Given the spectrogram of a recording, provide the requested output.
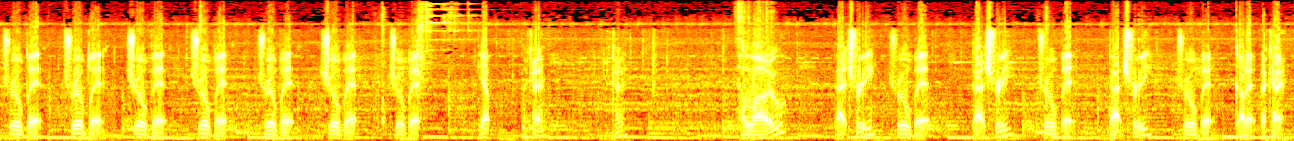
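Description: A man's voice: deep voice, sing-song, a little slow. A young man streaming a game, panicking, swearing and repeating words as he plays. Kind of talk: live gameplay commentary. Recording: game music behind voice.

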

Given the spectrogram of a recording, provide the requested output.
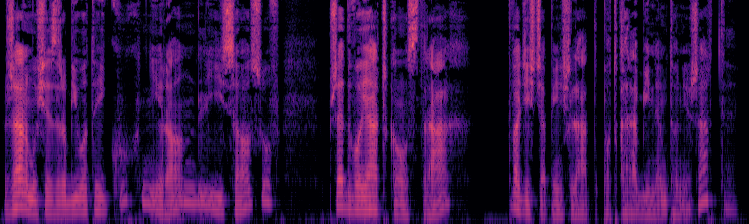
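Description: A man voicing a proud young lady of the manor, calm, witty and unafraid, in an audiobook. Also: medium pitch, unhurried, creaky, no echo, studio quality, voice pushed up, heavily acted. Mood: storytelling lively. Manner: cool, ironic, unafraid.

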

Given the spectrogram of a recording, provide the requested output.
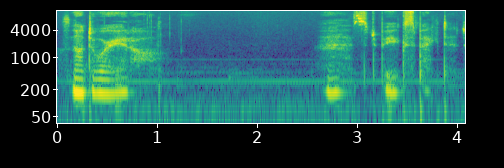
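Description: In a soft-spoken ASMR role-play close to the microphone, a young woman plays a kindly, protective fantasy warrior, sounding gentle, whispery, folksy and reassuring. Her voice is lowish, with a completely flat delivery and measured pace.

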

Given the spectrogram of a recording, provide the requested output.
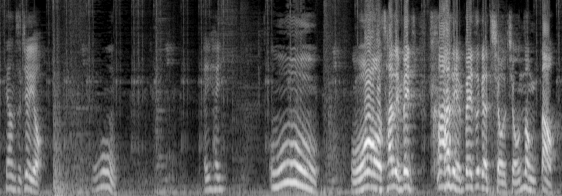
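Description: A man streaming a puzzle game live, chatty and excitable, laughing often and making little sound-effect noises as he plays. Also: high voice, a little hiss or hum. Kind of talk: live gameplay commentary.

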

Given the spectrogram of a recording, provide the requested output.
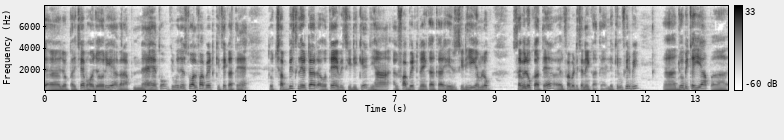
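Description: A man hosting a spoken language lesson, explaining briskly and reading word lists slowly and deliberately. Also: a little high. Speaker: English teacher and channel host.

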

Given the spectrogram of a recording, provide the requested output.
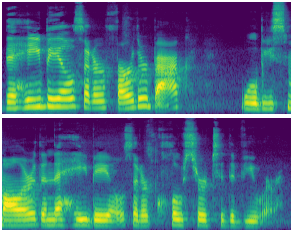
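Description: Calm, low-voiced woman teaching drawing. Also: moderate pace. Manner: calm step-by-step instruction. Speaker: art teacher. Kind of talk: drawing lesson voice-over.

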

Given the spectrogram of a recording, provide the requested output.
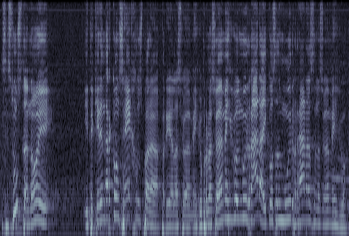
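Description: Racing along in a high, bright, forceful voice with lively intonation, this young Monterrey comic has a northern Mexican accent, and a little hiss or hum sits in the recording. His stand-up is foul-mouthed and story-driven, full of impersonated voices.

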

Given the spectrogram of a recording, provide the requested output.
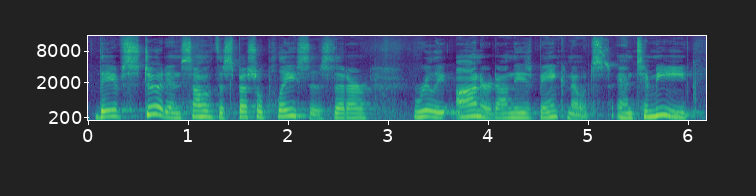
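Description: A woman's voice: medium pitch, measured pace, a little mellow. A middle-aged woman hosting a currency collecting show, giving careful scripted educational narration.

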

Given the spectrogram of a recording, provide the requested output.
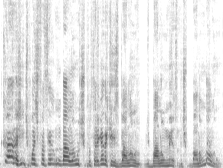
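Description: A man's voice: high-pitched, expressive, very fast, a bit bright, dry recording. A man hosting a casual gaming stream, teasing and crude, laughing often. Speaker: streamer host.

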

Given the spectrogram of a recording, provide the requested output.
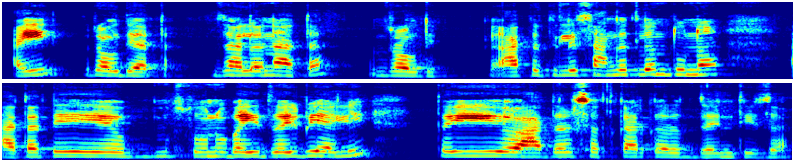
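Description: A voice actor playing a grown man in a cartoon, a son and husband caught between his mother and his wife, who tries to calm things down. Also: medium pitch, normal speed, highs cut off, lightly acted. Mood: placating. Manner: placating, calming. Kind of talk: cartoon voice acting.

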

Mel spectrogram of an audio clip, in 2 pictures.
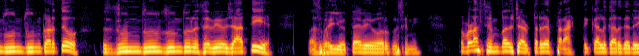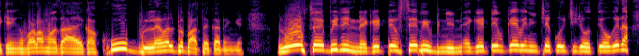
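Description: A male physics teacher rallies his students in an upbeat coaching talk. His voice sits fairly high, and he fills his explanations with playful sound effects and slang. The sound is dry and close, with little room around it. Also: warm tone, no echo. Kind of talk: energetic coaching pep talk.

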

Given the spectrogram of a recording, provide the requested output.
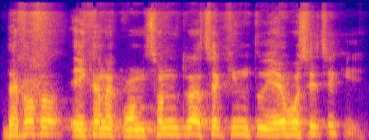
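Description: A woman's voice: lowish voice, fairly even intonation, racing, a little mellow. A woman with a West Bengal Bengali accent teaching a primary school English lesson in a classroom, patiently repeating questions and prompting the pupils to answer. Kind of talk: classroom lesson with call-and-response drilling.

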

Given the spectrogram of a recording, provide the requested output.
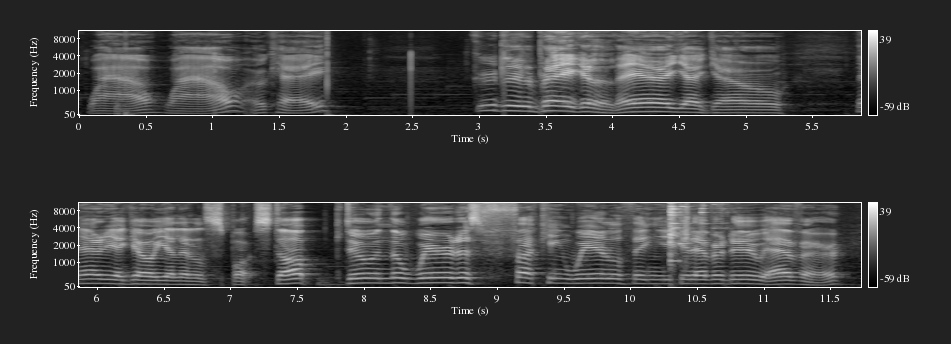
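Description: A man narrating his own gameplay in a let's play, exasperated and cursing at the controls. His pitch swings widely and sits a little high for a man, while his pace stays unhurried. Faint music plays behind him. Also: animated. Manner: exasperated, swearing, yelling at the game. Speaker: gaming channel host.

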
